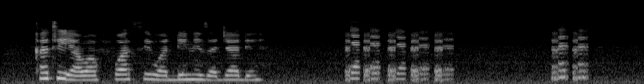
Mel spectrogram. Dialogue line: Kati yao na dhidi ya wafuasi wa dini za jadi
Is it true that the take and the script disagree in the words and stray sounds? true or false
true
